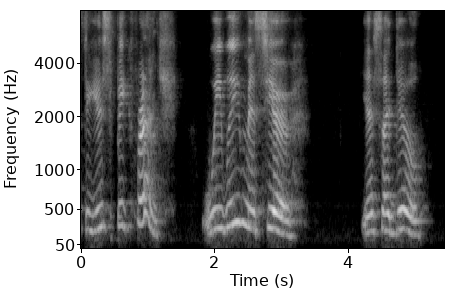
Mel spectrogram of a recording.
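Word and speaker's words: oui: that and ravan says do you speak French we we miss you yes I do Elaine says French wee wee we is they spell it o-u-i and it means yes Tina says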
